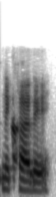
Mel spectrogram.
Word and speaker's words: Nikhare: So the last name is pronounced as Nikhare.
